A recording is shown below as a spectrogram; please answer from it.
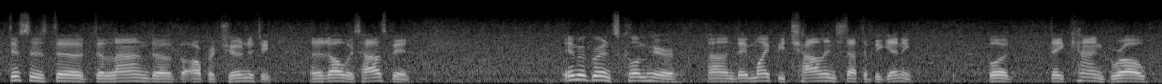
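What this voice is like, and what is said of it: Slight Irish accent. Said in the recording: “your slight accent, ... you're not a native New Yorker. ... You're from Dublin.”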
